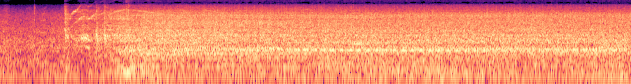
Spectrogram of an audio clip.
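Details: Engine start with AC switched on after front-end harness and fan controller replacement: short crank, steady idle, fans kicking on with an even whoosh instead of blaring, engine not yet at operating temperature; fan control fixed.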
